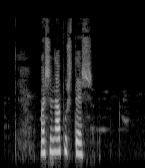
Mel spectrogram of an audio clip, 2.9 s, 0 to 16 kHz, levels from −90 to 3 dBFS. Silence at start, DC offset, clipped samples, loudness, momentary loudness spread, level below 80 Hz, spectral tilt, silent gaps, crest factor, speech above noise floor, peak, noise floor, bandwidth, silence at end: 0.8 s; under 0.1%; under 0.1%; -25 LUFS; 12 LU; -76 dBFS; -4 dB/octave; none; 20 dB; 36 dB; -8 dBFS; -60 dBFS; 11.5 kHz; 1.1 s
